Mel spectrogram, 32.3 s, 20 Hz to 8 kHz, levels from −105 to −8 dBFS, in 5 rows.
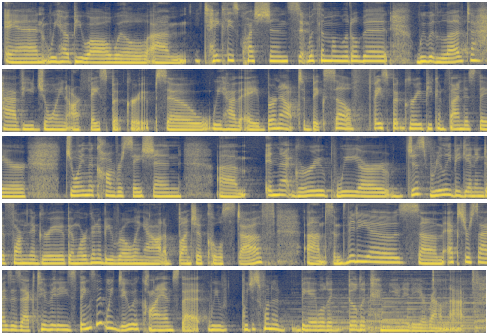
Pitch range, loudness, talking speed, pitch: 170-215 Hz, -17 LUFS, 175 wpm, 190 Hz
